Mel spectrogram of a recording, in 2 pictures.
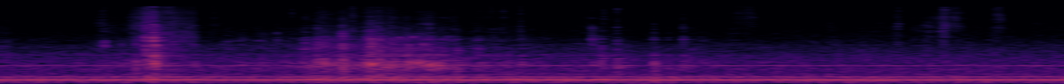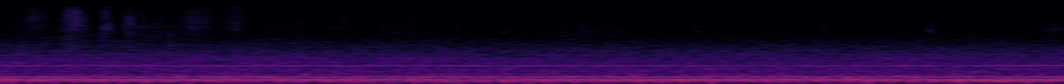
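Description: A steady electrical hum from equipment in a small room, with a single sharp click about a second in and a brief soft rustle just after.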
